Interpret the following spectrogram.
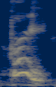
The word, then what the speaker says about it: Bri: I always say my name is Bree like the cheese, but it's not, because it's spelled B-R-I without the E.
